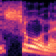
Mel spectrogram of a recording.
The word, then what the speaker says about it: Shauna: Is it Shauna? Is that how I pronounce your name? Yes. Oh, great. Okay. Got the pronunciation right.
